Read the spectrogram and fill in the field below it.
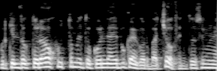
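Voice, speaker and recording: A man talks at a very fast pace in a Chilean accent. His voice is somewhat breathy, with ordinary pitch variation. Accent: Chilean, still retained. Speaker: historian and author. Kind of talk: interview. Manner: halting.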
